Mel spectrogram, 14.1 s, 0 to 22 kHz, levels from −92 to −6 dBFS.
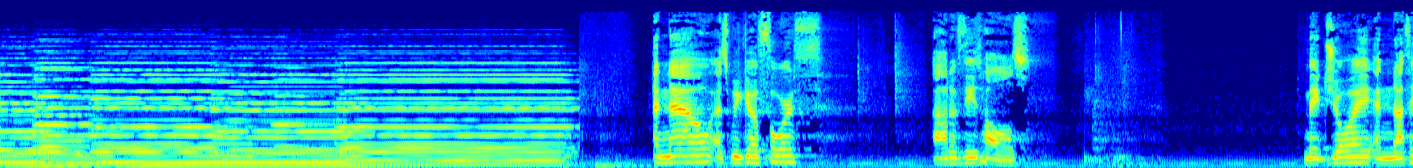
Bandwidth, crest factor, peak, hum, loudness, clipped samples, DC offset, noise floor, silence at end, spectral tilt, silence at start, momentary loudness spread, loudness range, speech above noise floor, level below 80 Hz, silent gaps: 16.5 kHz; 26 dB; -10 dBFS; 60 Hz at -65 dBFS; -33 LUFS; under 0.1%; under 0.1%; -63 dBFS; 0 s; -3 dB/octave; 0 s; 22 LU; 5 LU; 31 dB; -52 dBFS; none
